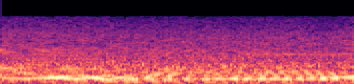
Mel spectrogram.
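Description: A racing car engine in a video game holds a steady, loud revving drone with strong harmonic whine throughout, sustained and close, with no talk.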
